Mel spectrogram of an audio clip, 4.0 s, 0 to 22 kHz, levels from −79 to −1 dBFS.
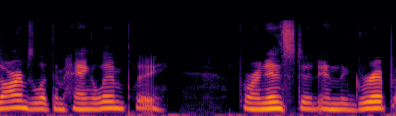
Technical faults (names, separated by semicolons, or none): time-stretched section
